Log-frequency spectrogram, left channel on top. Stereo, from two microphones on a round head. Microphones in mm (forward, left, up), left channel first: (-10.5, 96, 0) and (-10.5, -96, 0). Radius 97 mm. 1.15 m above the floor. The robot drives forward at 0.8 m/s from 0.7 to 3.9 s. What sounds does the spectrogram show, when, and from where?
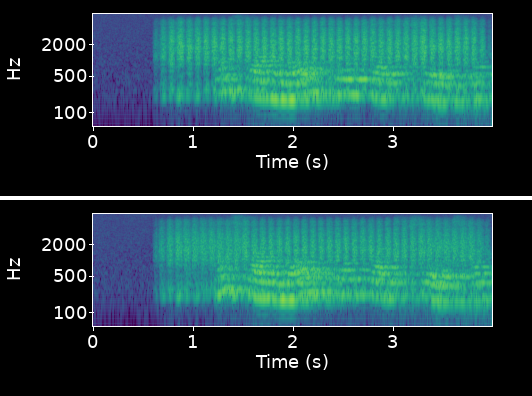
1.2 s a woman speaking: 85° right, 3.5 m; by 3.9 s 55° right (ahead or behind), 4.5 m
